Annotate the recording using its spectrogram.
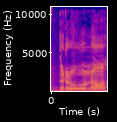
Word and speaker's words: BR1: Allora ne approfittiamo per chiarire agli ascoltatori che Bruno si pronuncia così ma si scrive BR è numero uno, quindi BR1.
